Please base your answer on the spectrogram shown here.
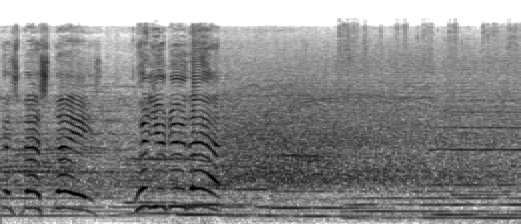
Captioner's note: cheers and applause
